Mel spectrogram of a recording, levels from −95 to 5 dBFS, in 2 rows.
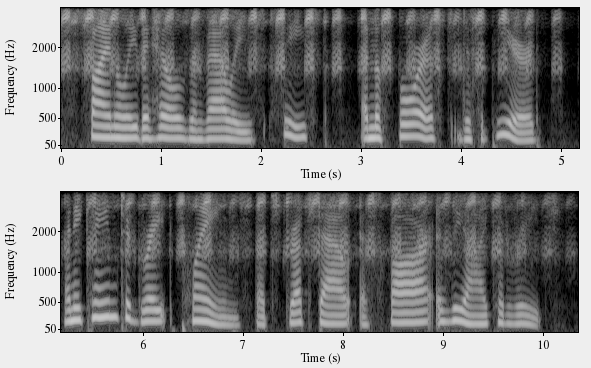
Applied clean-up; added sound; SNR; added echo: neural mask model RNNoise.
